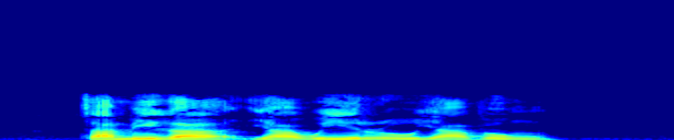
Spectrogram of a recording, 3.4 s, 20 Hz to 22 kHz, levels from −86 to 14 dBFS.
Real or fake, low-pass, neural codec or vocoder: real; 7.2 kHz; none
